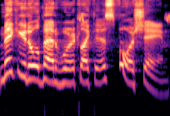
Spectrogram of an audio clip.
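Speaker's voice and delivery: put-on belted, shrill, high, very loud old-man voice. Trying to recall the voice for the character Kamendul: Kamendul voice. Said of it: "what voice I was doing for Kamendul".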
